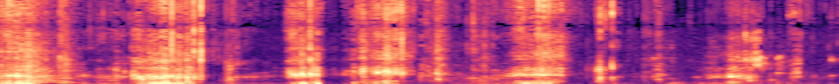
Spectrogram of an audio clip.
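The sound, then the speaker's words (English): Crunchy bites and chewing on an Oreo cookie, a few loud crackling bursts separated by short pauses, with no talking. “you're not supposed to bite into it. That's not how you eat an Oreo.”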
